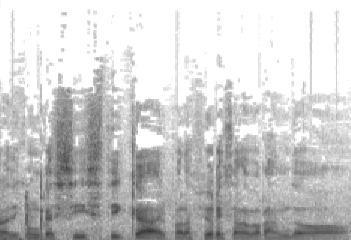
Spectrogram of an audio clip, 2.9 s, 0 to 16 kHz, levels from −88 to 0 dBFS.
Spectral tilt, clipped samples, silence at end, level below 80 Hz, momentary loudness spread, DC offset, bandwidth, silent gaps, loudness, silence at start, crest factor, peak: -2.5 dB/octave; under 0.1%; 0 s; -46 dBFS; 7 LU; under 0.1%; 16 kHz; none; -26 LUFS; 0 s; 26 dB; -2 dBFS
